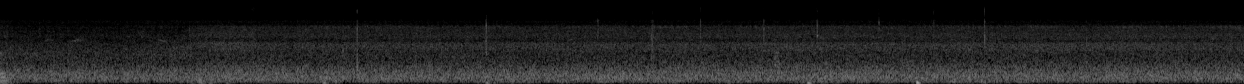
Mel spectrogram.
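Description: A steady rushing noise, like a flowing river or wind over the microphone, with a few faint ticks.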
